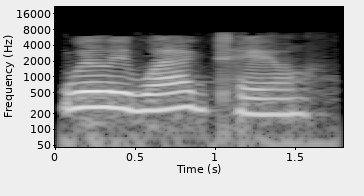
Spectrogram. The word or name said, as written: willie wagtail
